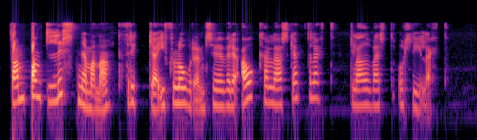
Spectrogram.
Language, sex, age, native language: Icelandic, female, 18-19, Icelandic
